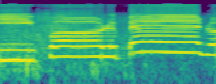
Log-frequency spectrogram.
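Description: A high child's voice singing three long, level notes, chanting the card's 'P for parrot' in the sing-song way of an alphabet rhyme.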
